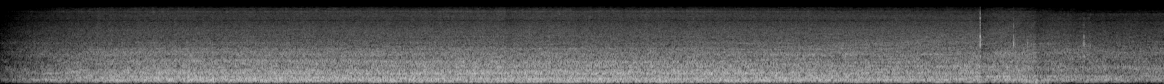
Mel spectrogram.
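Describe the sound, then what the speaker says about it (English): A TOSOT 8,000 BTU portable air conditioner running on max cooling in an office gives a loud, steady broadband whoosh of fan and compressor that rises within the first second and holds evenly. "I turned the TOSOT on max cooling settings and fired it up."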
